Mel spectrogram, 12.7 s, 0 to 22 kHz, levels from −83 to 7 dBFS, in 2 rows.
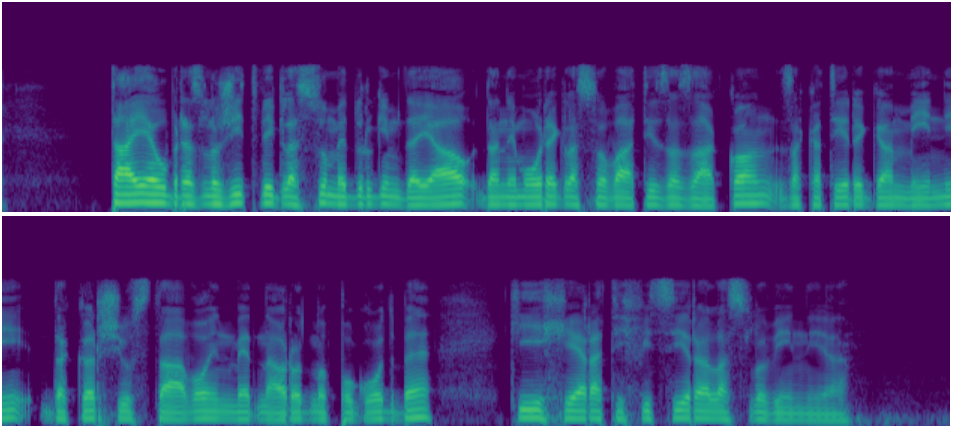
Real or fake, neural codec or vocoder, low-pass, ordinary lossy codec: real; none; 7.2 kHz; MP3, 64 kbps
